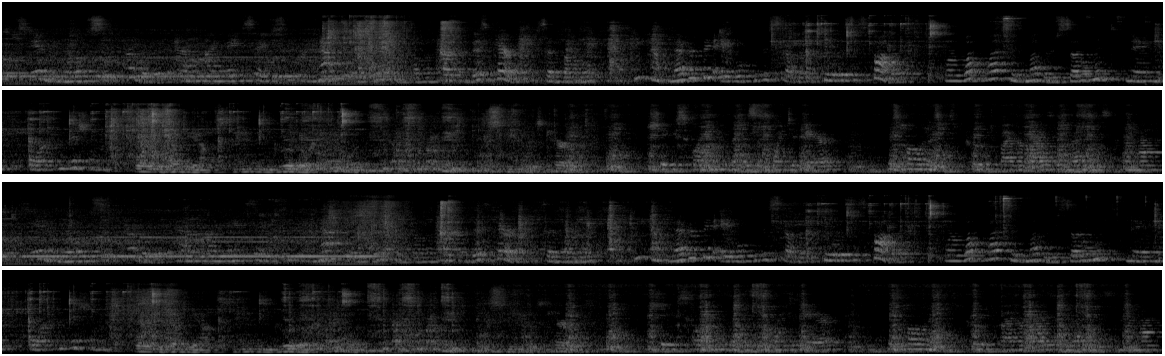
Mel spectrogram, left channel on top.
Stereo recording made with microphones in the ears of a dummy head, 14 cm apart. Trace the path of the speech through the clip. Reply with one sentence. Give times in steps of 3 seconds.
You can hear the speech on the left from 0 s, in the centre from 6 s and on the left from 9 s.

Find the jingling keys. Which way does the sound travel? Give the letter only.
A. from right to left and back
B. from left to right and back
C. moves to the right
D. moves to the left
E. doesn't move
B.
